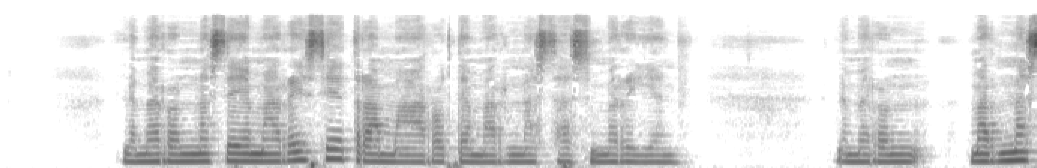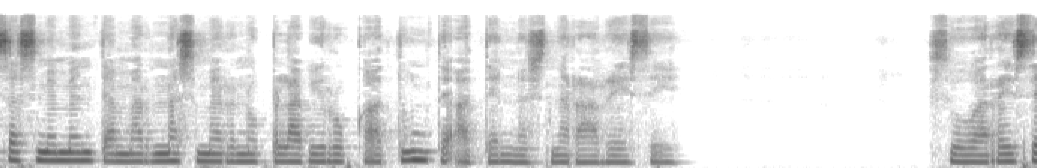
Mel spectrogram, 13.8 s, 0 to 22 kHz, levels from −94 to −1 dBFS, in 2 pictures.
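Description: From start to finish, the speech carries plainly audible HE-AAC compression damage, likely from a low bitrate near 24 kbps. Sibilants sound gritty and metallic. A spectrogram shows a smeared, patchy upper band with mismatched harmonics and nothing above 14.9 kHz.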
